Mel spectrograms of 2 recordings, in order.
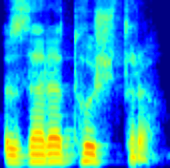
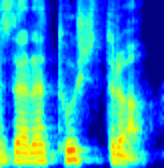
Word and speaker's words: Zarathustra: What's the story of, I want to get the pronunciation right, Zarathustra. Zarathustra. Okay. In the Avestan language, he is called Zarathustra.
